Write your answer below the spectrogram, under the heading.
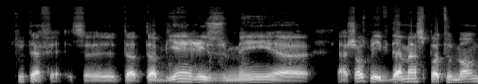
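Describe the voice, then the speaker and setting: Dry, close sound with no echo from a man talking at a moderate pace. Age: 60s. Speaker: ecologist, author and teacher. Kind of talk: interview conversation.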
